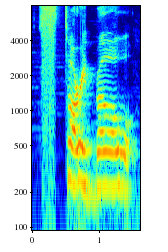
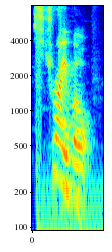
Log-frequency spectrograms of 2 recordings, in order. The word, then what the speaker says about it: Strybo: basically my name is streibo so yeah it's not storybo or streevo it's strivo which means that rhymes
